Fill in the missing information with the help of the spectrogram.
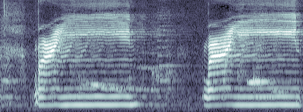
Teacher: یہ حلق کے درمیان سے نکلتا ہے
